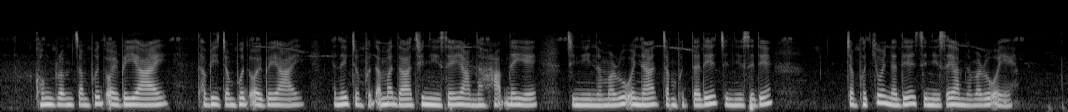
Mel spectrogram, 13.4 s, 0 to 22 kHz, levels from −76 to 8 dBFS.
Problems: constant background noise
